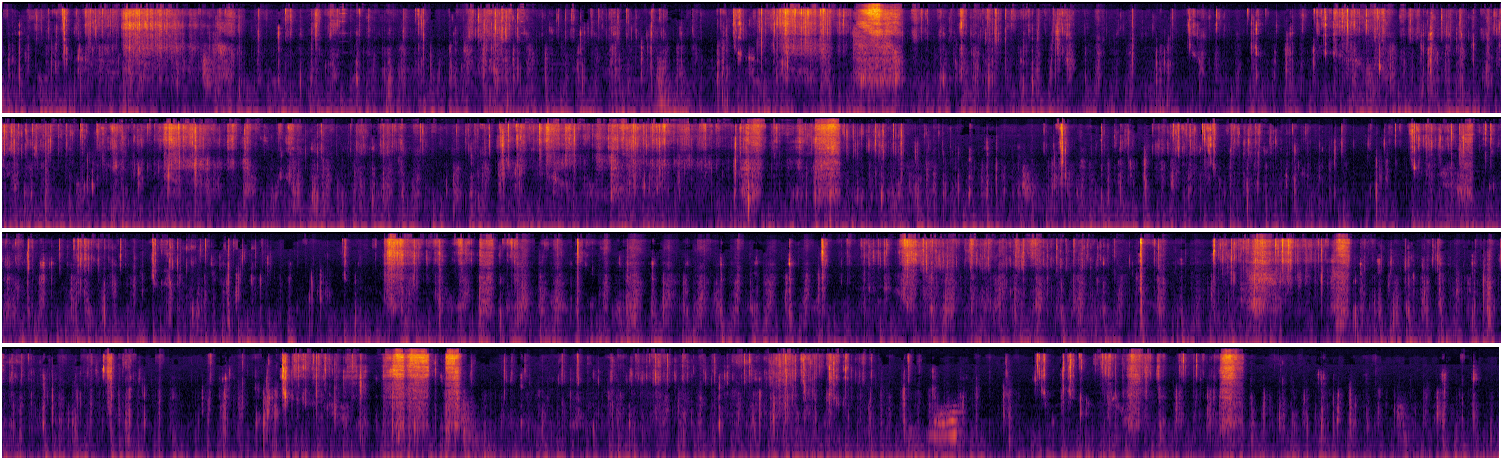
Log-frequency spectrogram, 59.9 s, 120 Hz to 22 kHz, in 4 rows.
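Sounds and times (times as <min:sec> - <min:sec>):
crunching pastry bites: 0:00.0 - 0:03.5, 0:07.2 - 0:10.8, 0:11.8 - 0:24.1
chewing: 0:00.0 - 0:59.9.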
